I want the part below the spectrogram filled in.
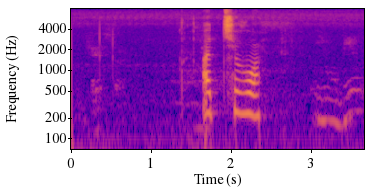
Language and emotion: Russian, neutral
